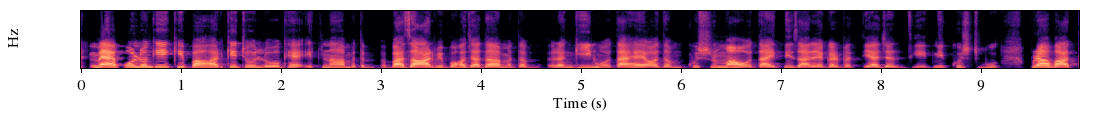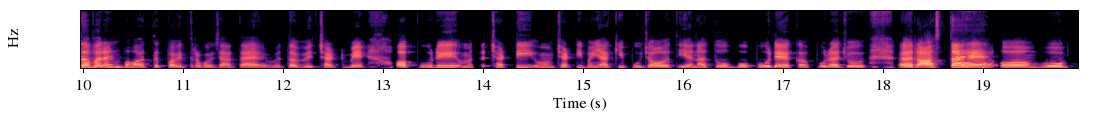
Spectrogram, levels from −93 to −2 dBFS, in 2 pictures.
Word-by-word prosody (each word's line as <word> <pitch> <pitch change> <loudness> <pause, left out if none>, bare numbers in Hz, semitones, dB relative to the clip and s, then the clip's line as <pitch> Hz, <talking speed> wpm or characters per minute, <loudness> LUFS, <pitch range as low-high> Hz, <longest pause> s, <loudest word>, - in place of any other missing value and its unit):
मैं 280 +4 +10
बोलूँगी 340 0 +2
कि 365 - 0
बाहर 250 +1 +5
के 325 - +1
जो 315 -1 -2
लोग 245 -3 -2
हैं 265 -2 0
इतना 275 +2 -3
मतलब 255 -4 -11
बाज़ार 225 +2 +7
भी 285 - -5
बहुत 255 +2 +1
ज़्यादा 245 0 +3
मतलब 230 -1 -9
रंगीन 220 +5 -3
होता 230 -4 0
है 240 +1 +2
और 225 - +1
एकदम 230 0 -6
खुशनुमा 260 +3 -1
होता 235 -4 +2
है, 230 - +4
इतनी 255 +4 -8
सारे 235 -3 +1
अगरबत्तियाँ 220 +1 -2
जलतीं, 220 -2 -7
इतनी 245 +4 -11
खुशबू, 255 +1 -11 0.3
पूरा 325 +1 +7
वातावरण 295 +7 +3
बहुत 280 0 -5
पवित्र 215 -2 -5
हो 205 0 -9
जाता 180 -1 -7
है 185 +2 -3
मतलब 205 -1 -6
अ, 195 - -7
छठ 200 -1 -5
में। 195 0 -2 0.3
और 210 +1 +4
पूरे 295 +3 -2
मतलब 245 +2 -14
छठी 260 +2 -6
अम, 230 -1 -11
छठी 230 +1 -6
मैया 230 -1 -3
की 245 - -10
पूजा 215 -2 -7
होती 205 0 -3
है 205 0 -4
ना, 250 +5 -4
तो 285 +1 -7
वो 270 0 -4
पूरे 250 0 +1
का 255 - -6
पूरा 235 +1 -1
जो 235 -1 -4 0.4
अ, 210 +1 +5
रास्ता 220 +7 +5
है 270 +1 +5
अ, 235 - -6 0.3
वो 235 +1 +1
235 Hz, 190 wpm, -23 LUFS, 220-265 Hz, 0.4 s, मैं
